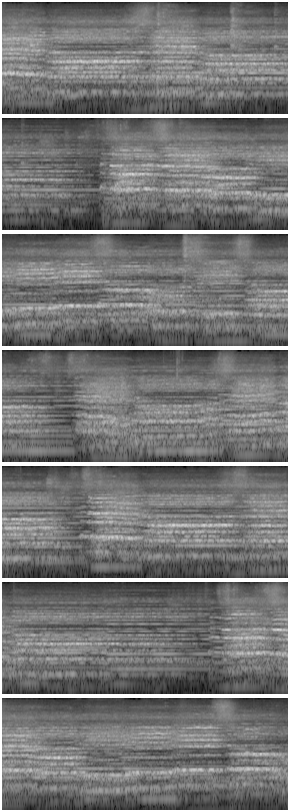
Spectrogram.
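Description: Church choir singing a hymn in long phrases, with brief breaks between phrases about every eight to ten seconds.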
